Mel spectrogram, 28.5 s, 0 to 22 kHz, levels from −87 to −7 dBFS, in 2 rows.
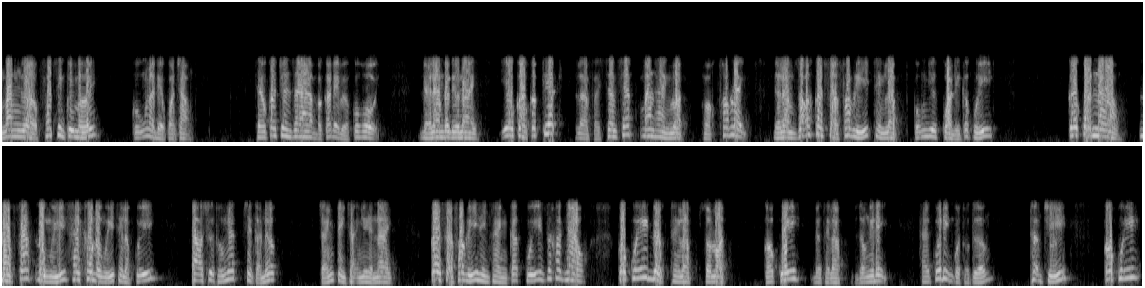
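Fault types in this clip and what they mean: Integer overflow: peaks driven about 8 dB past the integer limit wrap to the opposite sign instead of clipping, giving violent cracks on peaks, with roughly one percent of samples over the limit.
Opus voice compression: speech coded with SILK at a very low bitrate, narrowband with nothing above about 4.3 kHz, sounds heavily muffled, hoarse and slightly robotic throughout.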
